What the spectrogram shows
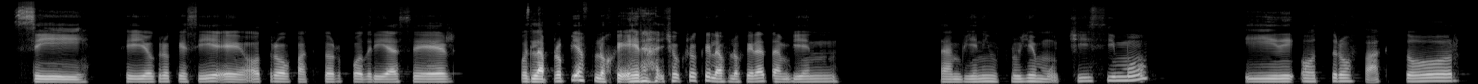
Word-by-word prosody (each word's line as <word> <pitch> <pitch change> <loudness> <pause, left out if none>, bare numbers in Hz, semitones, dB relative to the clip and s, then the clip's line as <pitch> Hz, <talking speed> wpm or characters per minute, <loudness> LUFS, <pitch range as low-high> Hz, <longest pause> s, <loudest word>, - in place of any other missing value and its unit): Sí 120 -2 +1 0.3
sí, 130 -1 0
yo 130 0 +2
creo 135 +1 -2
que 130 -2 -3
sí, 135 +3 -1
eh, 120 -5 +2
otro 130 +1 0
factor 125 +1 -3
podría 125 -1 +1
ser, 125 0 +2 0.6
pues 140 -2 -1
la 130 -2 +8
propia 150 +5 +3
flojera, 145 -3 +3
yo 150 +4 -1
creo 175 +5 -1
que 180 - 0
la 135 -3 +4
flojera 135 +2 +1
también 130 0 -3 1.0
también 125 +2 -2
influye 140 +1 -2
muchísimo, 180 - -3 0.9
y 135 0 0
otro 145 +1 -2
factor 155 +2 -1
135 Hz, 110 wpm, -22 LUFS, 125-145 Hz, 1.0 s, la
